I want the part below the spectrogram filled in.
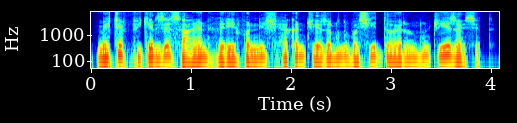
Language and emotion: Kashmiri, fearful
